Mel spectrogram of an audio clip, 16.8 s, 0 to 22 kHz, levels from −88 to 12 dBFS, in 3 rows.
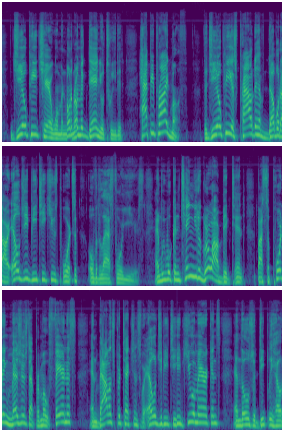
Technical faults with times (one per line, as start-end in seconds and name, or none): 1.30-1.50 chunks out of order
6.70-7.10 chunks out of order
14.40-14.80 chunks out of order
